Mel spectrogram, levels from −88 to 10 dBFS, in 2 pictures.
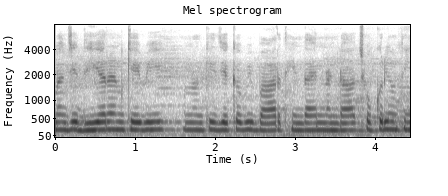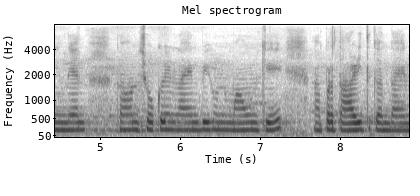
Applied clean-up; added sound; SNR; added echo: none; none; none; none.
